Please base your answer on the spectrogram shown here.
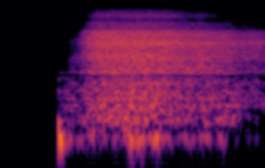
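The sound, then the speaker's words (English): One long, deep breath, an airy, rushing hiss that begins abruptly and holds steadily to the end, heard alone with nothing else around it. “Another deep breath.”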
